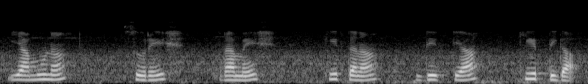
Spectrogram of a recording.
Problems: constant background noise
